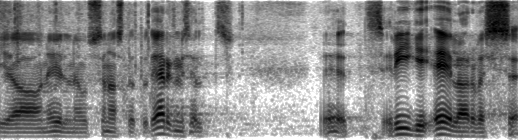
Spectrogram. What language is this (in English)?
Estonian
